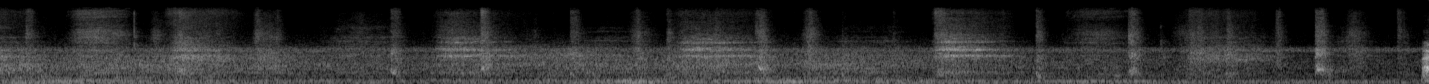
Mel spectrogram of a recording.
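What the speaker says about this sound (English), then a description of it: "Take some deep breaths." Deep breaths are drawn in and pushed out in a slow series, each a breathy rush of air at close range, with sniffs and a few sharp clicks between them; no talk.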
